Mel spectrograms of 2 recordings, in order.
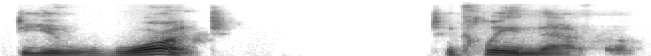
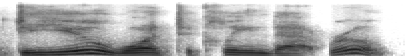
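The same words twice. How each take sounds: First: The word want carries the stress. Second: The word you carries the stress. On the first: It asks whether the cleaning is really desired. "the emphasis is on the word want" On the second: It asks whether you or someone else will clean. "As we emphasize the word you"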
